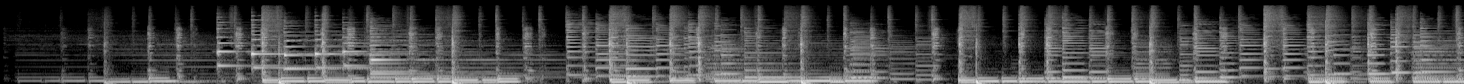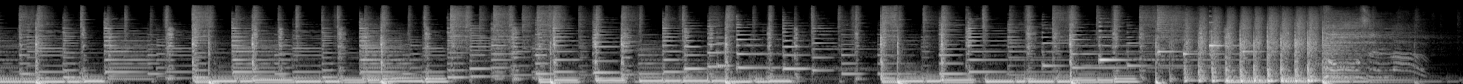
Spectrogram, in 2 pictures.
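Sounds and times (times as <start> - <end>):
piano: 0.4 - 29.0.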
